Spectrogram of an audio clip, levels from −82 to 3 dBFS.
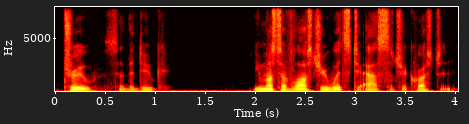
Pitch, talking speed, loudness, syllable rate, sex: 110 Hz, 225 wpm, -21 LUFS, 5.3 syllables/s, male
